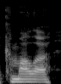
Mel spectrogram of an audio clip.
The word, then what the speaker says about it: Kamala: his friend Kamal Khan Ms. Marvel's name pronunciation is the Pakistani way to say Kamala, and Kamala Harris's pronunciation is the Indian way to say the name.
